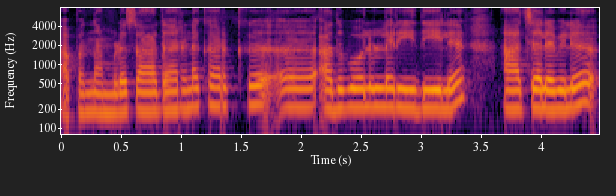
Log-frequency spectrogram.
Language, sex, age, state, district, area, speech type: Malayalam, female, 18-30, Kerala, Kozhikode, urban, spontaneous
